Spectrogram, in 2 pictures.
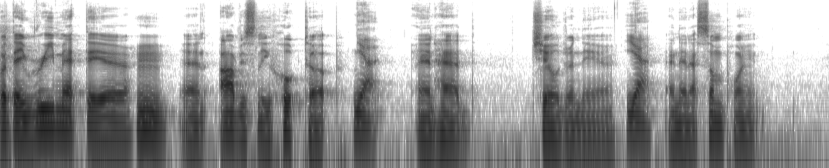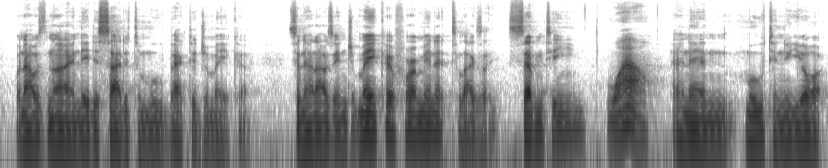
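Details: Adult man; typical speech.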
